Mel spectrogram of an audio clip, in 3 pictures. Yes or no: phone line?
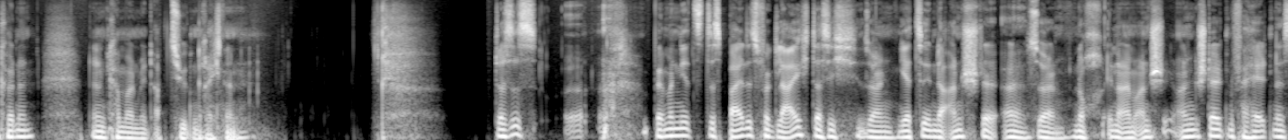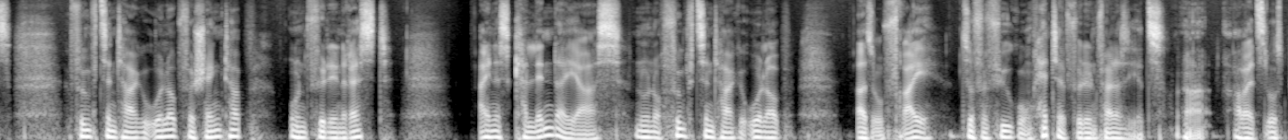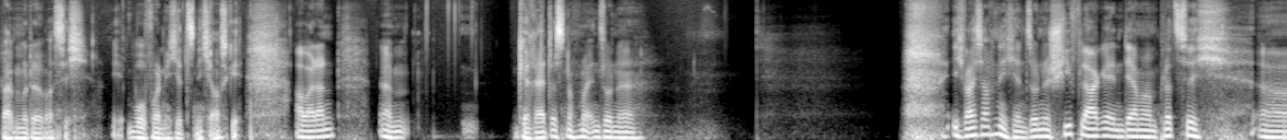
no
